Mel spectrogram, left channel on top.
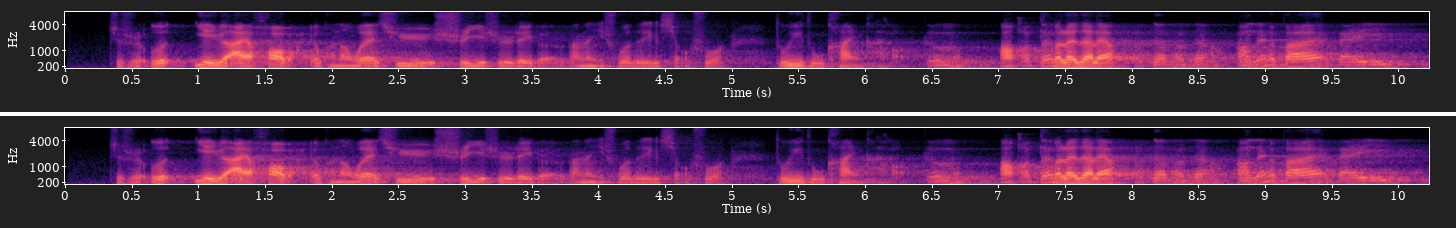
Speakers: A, on the left; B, on the right.
A: 就是呃业余爱好吧，有可能我也去试一试这个刚才你说的这个小说，读一读看一看。
B: 好的，
A: 嗯，好，
B: 好的，
A: 回来再聊。
B: 好的，好的，好嘞，
A: 好，拜拜。
B: 拜拜。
